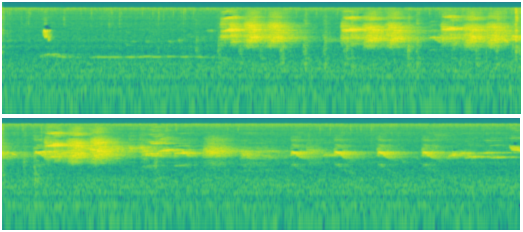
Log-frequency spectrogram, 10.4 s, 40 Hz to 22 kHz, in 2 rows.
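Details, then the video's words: Crested wood partridge chicks, one 22 days old and two 11 days old, captive at the Saint Louis Zoo with their parents, scratching for bugs and seeds; bright high chirps in quick irregular bursts after a brief low whistle. "Crested Wood Partridge Chicks at the Saint Louis Zoo"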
